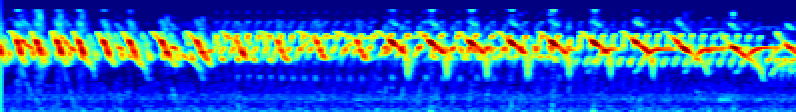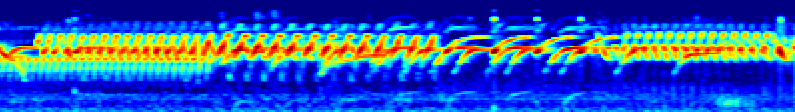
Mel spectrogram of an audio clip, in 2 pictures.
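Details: Several Belgian canaries singing together: rapid series of high, downward-sweeping whistled notes, then rolling buzzy trills from about five seconds, voices overlapping continuously throughout.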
